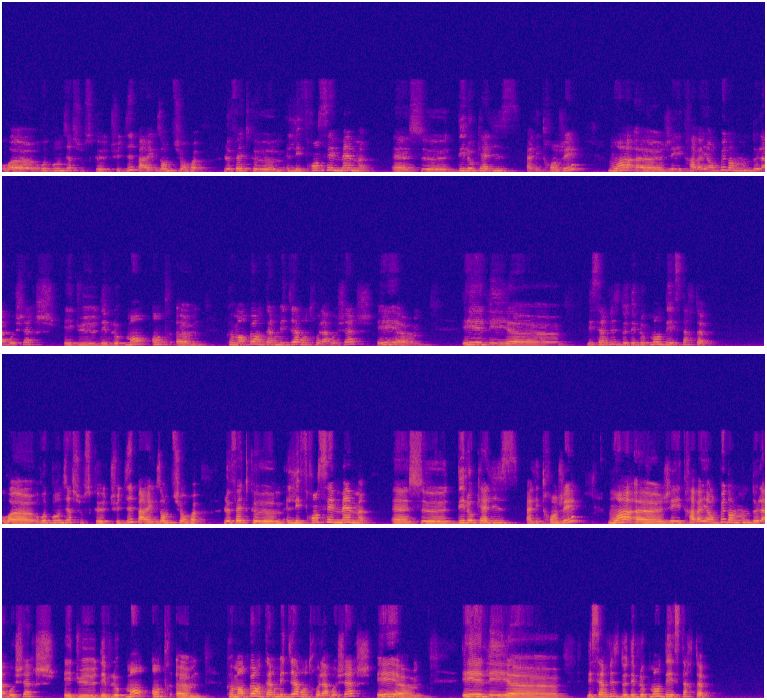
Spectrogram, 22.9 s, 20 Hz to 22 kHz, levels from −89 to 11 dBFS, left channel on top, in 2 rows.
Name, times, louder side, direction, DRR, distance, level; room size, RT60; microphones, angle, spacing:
voice 1, 0.0-3.0 3.3-5.5 5.8-8.7 9.1-14.4 14.8-17.8 18.4-19.8 20.2-22.1, right 7 dB, 70° right, 0.4 m, -24 dB
3.9 x 2.9 x 4.0 m
head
